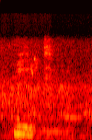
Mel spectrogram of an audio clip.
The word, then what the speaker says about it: knead: Knead. Yes, they're very needy. Okay, notice this is knead with a K. The K is silent, like knife.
